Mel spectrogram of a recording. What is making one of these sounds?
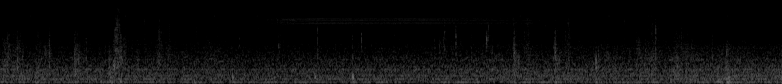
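Footsteps crunch on gravel and grass.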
